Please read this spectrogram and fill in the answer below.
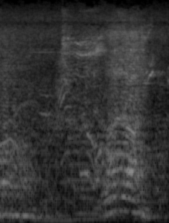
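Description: Voices in a room: short bits of vocalizing, with one rising-and-falling vocal sound about one and a half seconds in. No other distinct sound.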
